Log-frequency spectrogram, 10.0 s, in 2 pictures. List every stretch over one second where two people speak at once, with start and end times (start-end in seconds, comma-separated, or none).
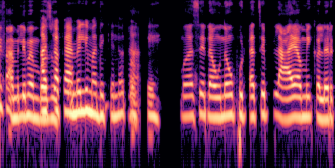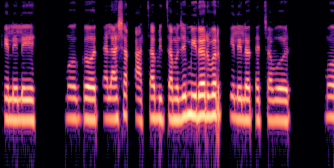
none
